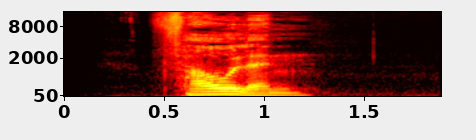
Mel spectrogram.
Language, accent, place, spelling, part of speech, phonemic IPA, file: German, Germany, Berlin, faulen, verb / adjective, /ˈfaʊ̯lən/, De-faulen.ogg
- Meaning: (verb) to rot (become decomposed by microorganisms); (adjective) inflection of faul: 1. strong genitive masculine/neuter singular 2. weak/mixed genitive/dative all-gender singular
